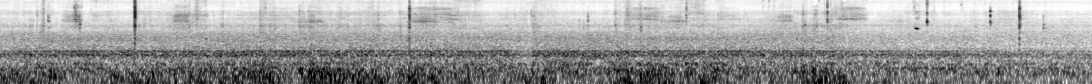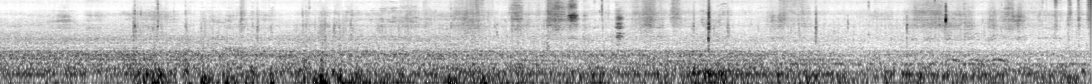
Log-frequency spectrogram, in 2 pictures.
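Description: Low tyre and road rumble inside the cabin of a Tesla electric car driving itself on city streets and slowing down, with a few faint clicks.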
